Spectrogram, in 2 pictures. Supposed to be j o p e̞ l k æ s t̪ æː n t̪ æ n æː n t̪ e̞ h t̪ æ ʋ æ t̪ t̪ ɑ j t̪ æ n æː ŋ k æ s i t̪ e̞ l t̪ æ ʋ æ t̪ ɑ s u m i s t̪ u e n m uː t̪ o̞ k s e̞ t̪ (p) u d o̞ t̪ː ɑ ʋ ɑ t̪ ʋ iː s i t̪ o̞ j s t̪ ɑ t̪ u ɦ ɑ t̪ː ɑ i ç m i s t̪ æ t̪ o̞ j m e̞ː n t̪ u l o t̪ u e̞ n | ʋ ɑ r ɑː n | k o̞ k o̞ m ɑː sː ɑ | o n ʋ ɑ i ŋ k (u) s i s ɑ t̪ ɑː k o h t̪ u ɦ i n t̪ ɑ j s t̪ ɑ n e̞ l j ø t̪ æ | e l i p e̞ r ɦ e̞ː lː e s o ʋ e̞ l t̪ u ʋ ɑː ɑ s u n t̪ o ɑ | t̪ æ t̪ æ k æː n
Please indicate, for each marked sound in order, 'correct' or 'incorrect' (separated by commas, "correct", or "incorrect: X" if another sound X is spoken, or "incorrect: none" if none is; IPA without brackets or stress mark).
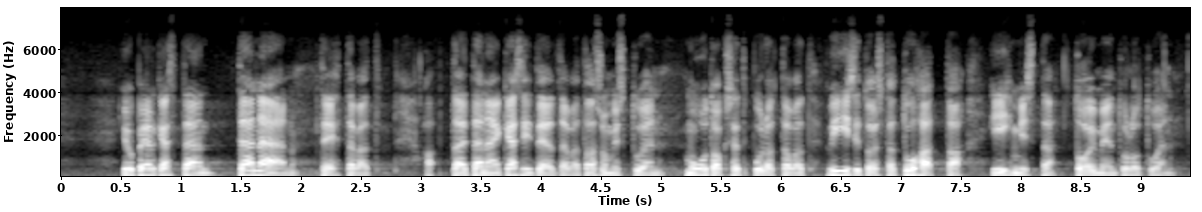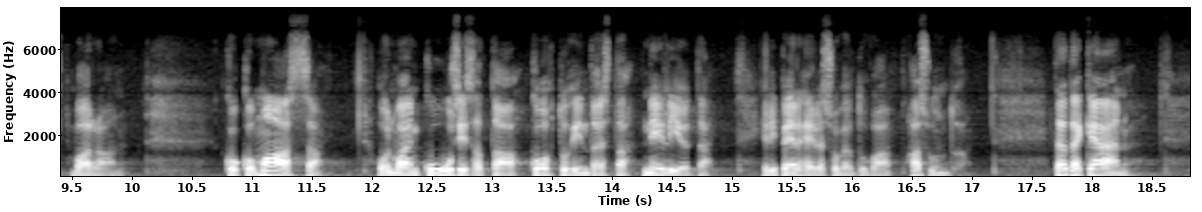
correct, incorrect: uː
